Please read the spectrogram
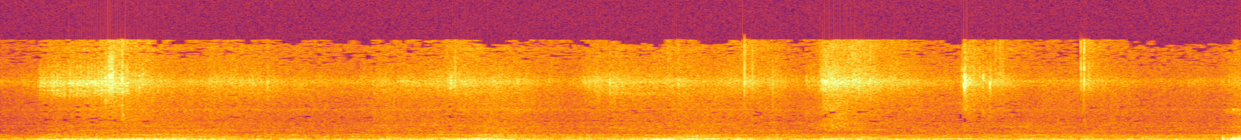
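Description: Faint handling noise of fingers holding and touching a metal wristwatch: an uneven low rumble with soft rubbing and a few light clicks.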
